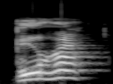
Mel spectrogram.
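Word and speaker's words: Borja: You play as Mark Boura. Bora. Okay, here's how it's spelled.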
